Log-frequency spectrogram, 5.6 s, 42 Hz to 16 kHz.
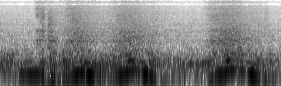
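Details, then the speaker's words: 1965 Plymouth Valiant that sat 33 years, just revived and run about 2 minutes, smoky, sticky throttle: loud raw uneven open-exhaust blare rising and falling with throttle blips, no muffler, though running has cleared up; loud exhaust from missing muffler. "No mler. No problem. Uh I'll take you around back over here. You get to see the exhaust. It's loud and it sounds horrible, but it really did clear up so much."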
